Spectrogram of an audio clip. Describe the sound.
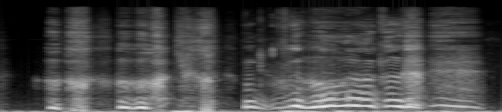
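A voice imitates a son's strained, muffled groaning in his sleep, like sleep paralysis, starting with a few short gasping breaths, then a long wavering moan that rises and falls, fairly loud.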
